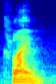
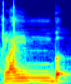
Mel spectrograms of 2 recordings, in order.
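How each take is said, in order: First: The word ends on the m sound. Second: A b sound is heard after the m. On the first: The speaker calls it right. "Can just say ಕ್ಲೈಮ್" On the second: The speaker calls it wrong. "ಕ್ಲೈಂಬ್ ಅಂತ ಹೇಳೋ ಅವಶ್ಯಕತೆ ಇಲ್ಲ"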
